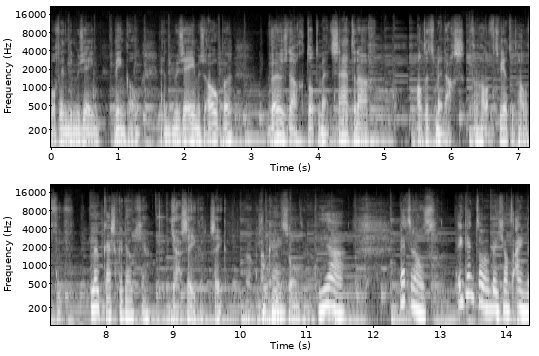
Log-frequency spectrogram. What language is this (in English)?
Dutch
